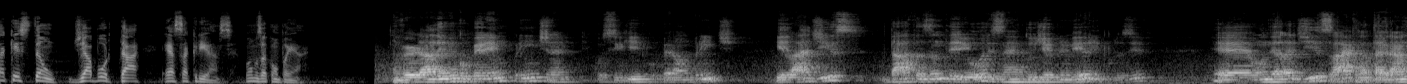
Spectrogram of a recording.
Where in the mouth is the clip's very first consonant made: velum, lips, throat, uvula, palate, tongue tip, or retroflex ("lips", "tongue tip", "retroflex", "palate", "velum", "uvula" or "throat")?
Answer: velum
